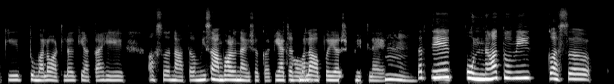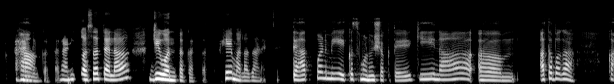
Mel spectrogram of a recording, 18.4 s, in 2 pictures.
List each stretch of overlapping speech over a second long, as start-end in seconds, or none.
none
